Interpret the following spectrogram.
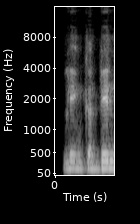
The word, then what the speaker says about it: LinkedIn: ya bukan vocabularynya ya LinkedIn yang benar yang disebutkan oleh Mas Yasir itu benar menggunakan huruf t LinkedIn jadi t-nya tu agak sama-sama tipis-tipis gitu Tapi orang yang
